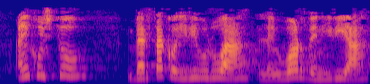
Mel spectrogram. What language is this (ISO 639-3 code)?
eus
